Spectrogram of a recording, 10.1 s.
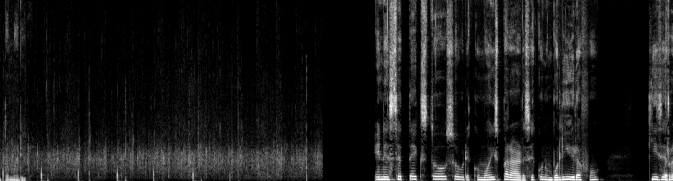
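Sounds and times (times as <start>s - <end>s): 
speech: 0.0s - 0.7s, 5.6s - 9.1s, 9.8s - 10.0s
crowd audience applause: 0.0s - 4.9s.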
